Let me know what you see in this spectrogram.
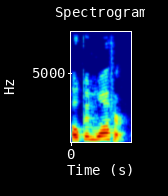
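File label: "open-water", English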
